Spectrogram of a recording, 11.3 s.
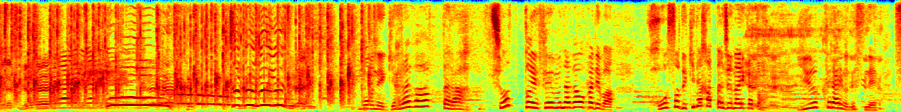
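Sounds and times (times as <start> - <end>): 
studio applause: 0.0 - 4.8
speech: 0.1 - 1.4, 4.5 - 11.2.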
